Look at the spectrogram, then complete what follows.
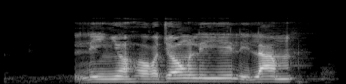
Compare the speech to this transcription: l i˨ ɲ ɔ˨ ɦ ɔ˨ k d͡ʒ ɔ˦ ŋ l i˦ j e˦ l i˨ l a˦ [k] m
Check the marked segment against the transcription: incorrect: none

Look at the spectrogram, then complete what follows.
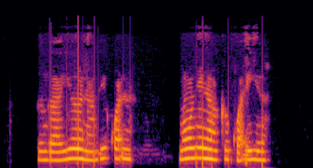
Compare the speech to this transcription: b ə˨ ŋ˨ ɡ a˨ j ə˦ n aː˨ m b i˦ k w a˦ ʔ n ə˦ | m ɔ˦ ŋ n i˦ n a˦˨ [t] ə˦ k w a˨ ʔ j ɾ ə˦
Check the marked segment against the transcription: incorrect: k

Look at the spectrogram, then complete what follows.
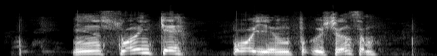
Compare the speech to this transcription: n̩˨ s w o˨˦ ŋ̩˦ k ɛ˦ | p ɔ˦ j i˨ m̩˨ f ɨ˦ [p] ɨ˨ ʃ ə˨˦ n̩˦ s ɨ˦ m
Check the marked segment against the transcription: incorrect: ʔ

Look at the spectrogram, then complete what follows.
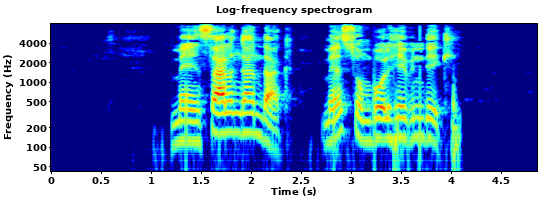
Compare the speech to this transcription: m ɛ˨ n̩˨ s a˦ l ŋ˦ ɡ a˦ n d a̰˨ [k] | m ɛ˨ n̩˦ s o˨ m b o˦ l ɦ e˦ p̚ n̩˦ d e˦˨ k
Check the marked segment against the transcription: correct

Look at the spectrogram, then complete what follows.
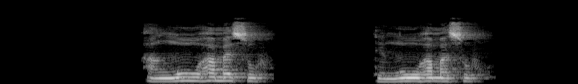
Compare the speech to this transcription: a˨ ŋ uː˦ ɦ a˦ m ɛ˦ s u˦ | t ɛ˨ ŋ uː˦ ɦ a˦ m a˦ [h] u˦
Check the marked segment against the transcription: incorrect: s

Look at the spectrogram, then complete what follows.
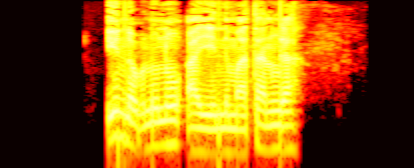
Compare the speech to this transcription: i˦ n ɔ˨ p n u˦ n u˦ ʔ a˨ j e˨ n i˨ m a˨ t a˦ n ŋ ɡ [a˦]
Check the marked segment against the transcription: correct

